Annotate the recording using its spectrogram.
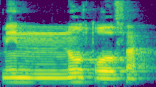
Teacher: ത്വാഇന്റെ സുകൂൻ ഖൽഖല നൽകി ശബ്ദം ചലിപ്പിച്ച് വ്യക്തമാക്കണം. ത്വാഇന് തഫ്ഖീമും നൽകണം.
